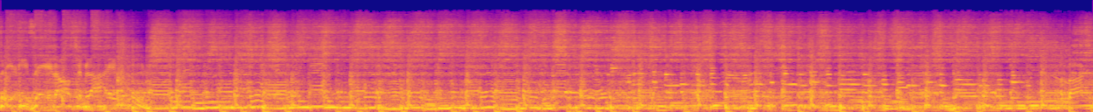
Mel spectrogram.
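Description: A rock band playing live: electric guitar and drum kit in a steady, driving rhythm, with a higher melodic line coming in over it in the second half.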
